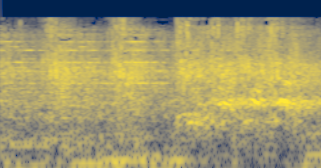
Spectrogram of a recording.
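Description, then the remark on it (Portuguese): A large crowd of Chelsea football fans chants together in a stadium at the start of a match, including "We hate Tottenham" and "Chelsea": a dense roar of many voices singing in unison with a steady, rhythmic swell and no single voice standing out. “é aqueles casinho que eles cantam no início da partida.”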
